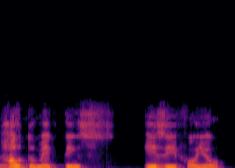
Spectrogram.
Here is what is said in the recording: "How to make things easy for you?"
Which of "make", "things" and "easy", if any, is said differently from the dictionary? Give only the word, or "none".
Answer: things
